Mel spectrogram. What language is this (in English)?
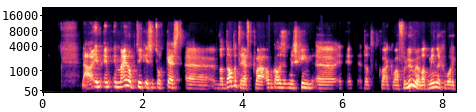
Dutch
